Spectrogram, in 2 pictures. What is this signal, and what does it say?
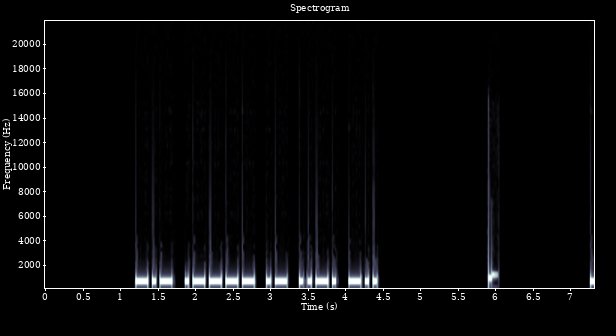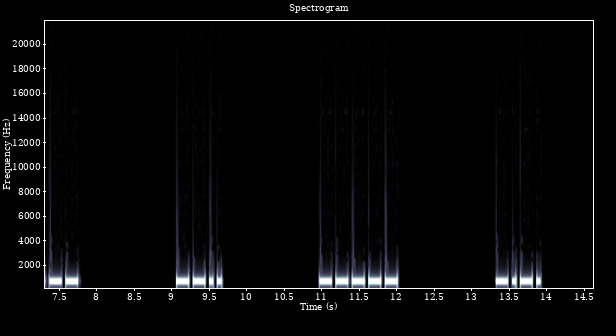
Morse code, heard as a keyed tone, about 22 wpm, spaced as for 10 wpm, 700 Hz. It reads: K1AFD WZ0C
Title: USA Call Signs - 8x Character Spacing - 22wpm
